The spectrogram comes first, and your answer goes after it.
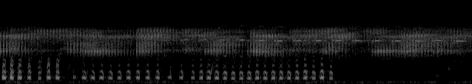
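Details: Frog by lotus flowers giving a rapid, evenly pulsed rattling croak lasting about three seconds before stopping, with a constant high insect-like hiss behind.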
